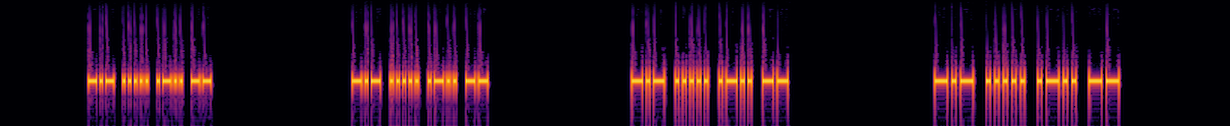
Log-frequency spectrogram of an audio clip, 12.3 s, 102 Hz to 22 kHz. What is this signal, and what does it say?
Morse code, heard as a keyed tone, about 36 wpm, 700 Hz. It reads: K5LM K5LM K5LM K5LM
